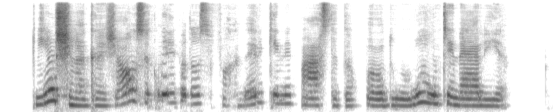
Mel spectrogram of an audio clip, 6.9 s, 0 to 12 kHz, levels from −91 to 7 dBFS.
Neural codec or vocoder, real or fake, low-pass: codec, 44.1 kHz, 1.7 kbps, Pupu-Codec; fake; 10.8 kHz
